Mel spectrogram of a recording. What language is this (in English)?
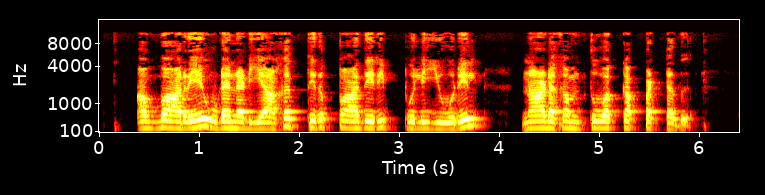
Tamil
